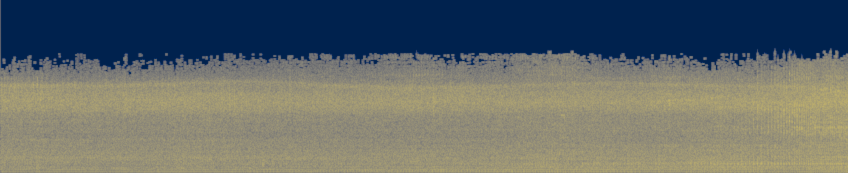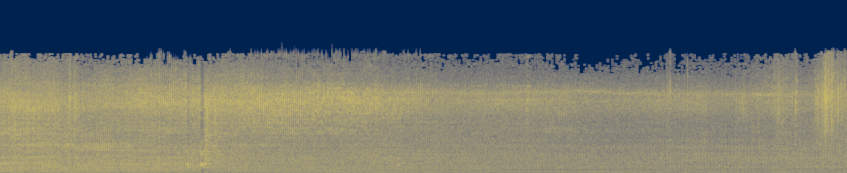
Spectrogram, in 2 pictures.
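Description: A heavy truck engine rumbles steadily close by.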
